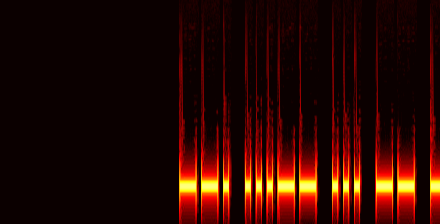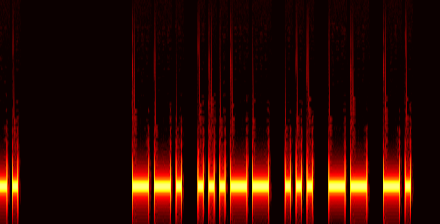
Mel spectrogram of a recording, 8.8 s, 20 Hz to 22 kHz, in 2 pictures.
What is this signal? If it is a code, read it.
Morse code, heard as a keyed tone, about 22 wpm, 700 Hz. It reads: G3SMN G3SMN
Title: DXCC-100 Call Signs - 5 Characters - Repeated 3x - 22wpm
